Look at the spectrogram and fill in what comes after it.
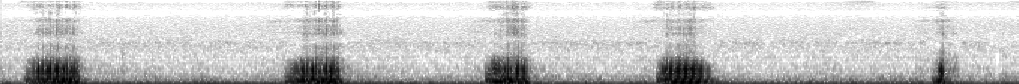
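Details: Sleeping Boston Terrier puppy snoring: rough, throaty breaths about every one and a half seconds, four full snores then a short fainter one, with quiet hiss between.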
